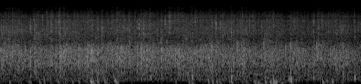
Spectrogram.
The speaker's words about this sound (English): So I think that we should celebrate that. So, well, why not just applaud? Feels like this is an applause moment.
